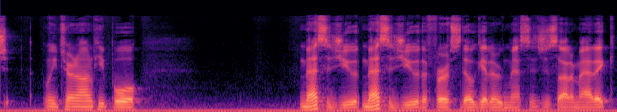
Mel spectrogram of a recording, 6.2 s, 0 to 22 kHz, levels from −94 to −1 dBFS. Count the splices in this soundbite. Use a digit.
4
